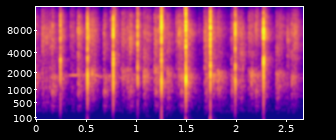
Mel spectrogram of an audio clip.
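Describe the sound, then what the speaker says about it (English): A small audience applauds at a poetry reading, with about a dozen crisp, separate claps spaced unevenly over a few seconds rather than a full ovation. "Let's applaud the man again."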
